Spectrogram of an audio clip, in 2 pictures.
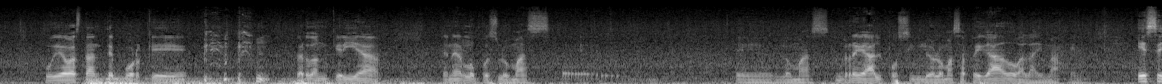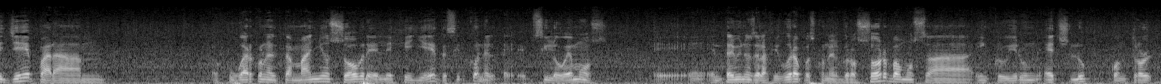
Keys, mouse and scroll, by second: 1.0 a, 3.7 b, 4.1 click, 6.3 s, 7.2 y, 9.0 click, 9.7-11.0 drag, 11.4 s, 12.1 y, 13.5 click, 17.8 ctrl+r, 18.8 click, 20.1 a, 21.1 b, 21.3 click, 22.6-23.2 drag.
